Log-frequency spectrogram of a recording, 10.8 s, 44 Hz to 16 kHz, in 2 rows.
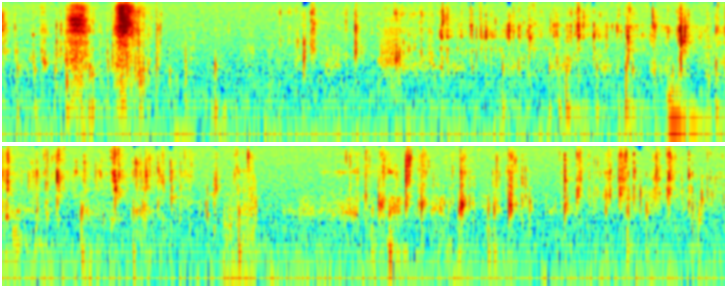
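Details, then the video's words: Shih Tzu pair, both female, Ssamong born 2015 and Jinsang 2017, munching homemade snacks in a small room: loose, irregular crunches and clicks of teeth, some louder bites near the start and middle, quiet background. "DOG Mukbang Eating Show"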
